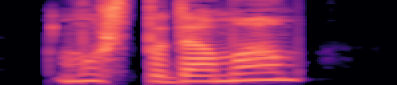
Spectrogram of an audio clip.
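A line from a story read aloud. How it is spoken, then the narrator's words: Timid suggestion. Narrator (Russian): робко предложила Оксана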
